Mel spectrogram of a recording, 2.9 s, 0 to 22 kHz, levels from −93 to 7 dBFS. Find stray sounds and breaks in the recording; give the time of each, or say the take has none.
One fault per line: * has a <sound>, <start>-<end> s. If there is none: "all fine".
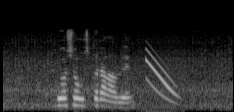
* has a chirp, 1.8-2.3 s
